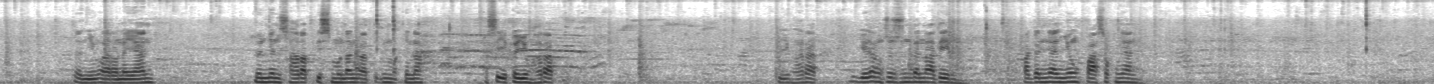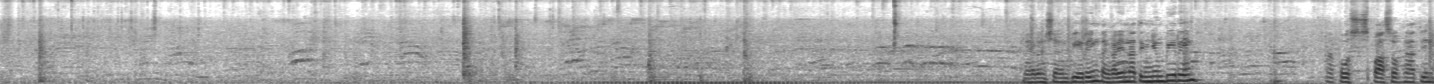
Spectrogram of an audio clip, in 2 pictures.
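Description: Metal engine parts clink and click as they are handled.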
